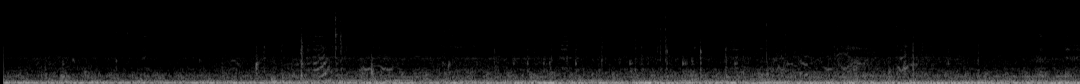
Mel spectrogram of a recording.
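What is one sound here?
A car engine and road noise rumble steadily from inside the car.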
